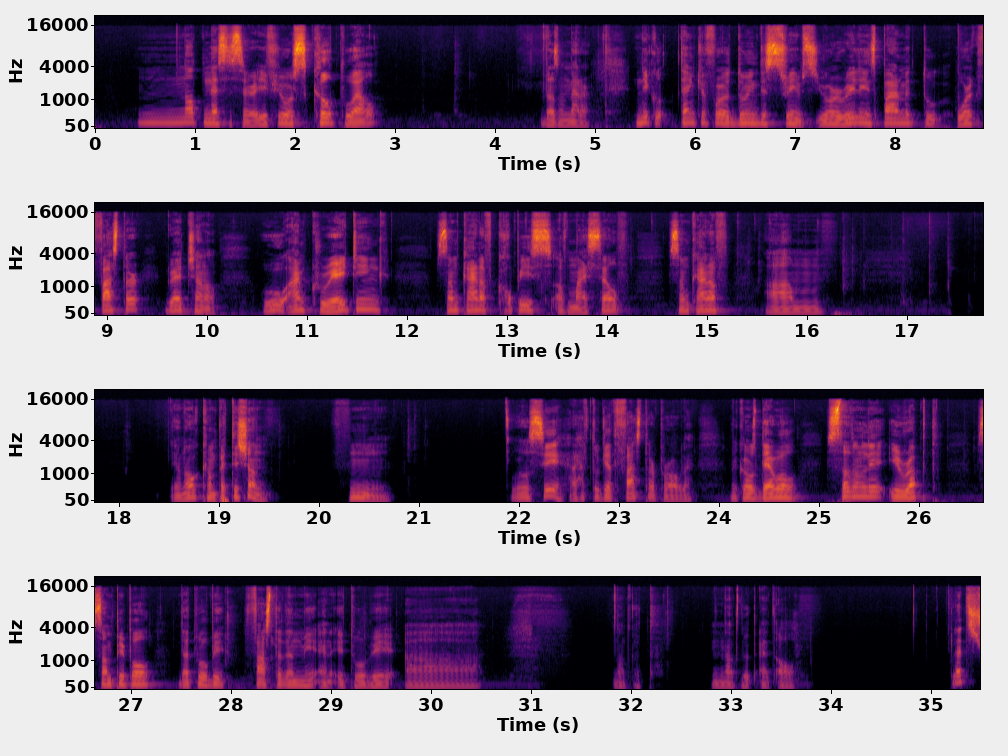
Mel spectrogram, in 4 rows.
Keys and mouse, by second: 16.1-17.8 typing, 20.7 3, 26.4-28.7 alt+shift+right drag, 28.1 ctrl+Tab, 28.7-35.4 alt+middle drag.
